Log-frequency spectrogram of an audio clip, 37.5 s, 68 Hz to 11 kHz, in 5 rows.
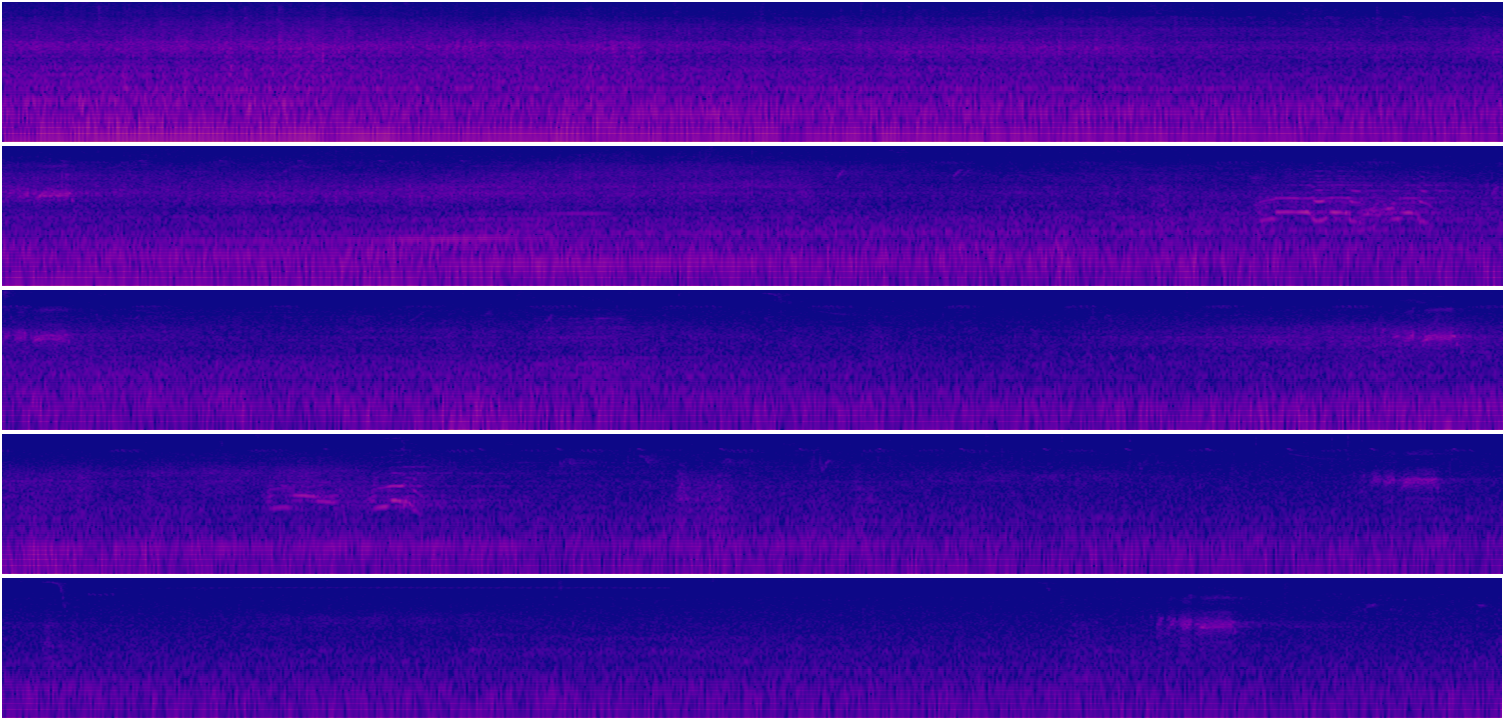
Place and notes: In the valley area, Bird call, Dog barking, traffic sound, On the dry river
Zoom H2n MS+XY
